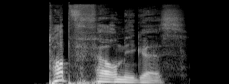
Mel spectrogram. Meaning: strong/mixed nominative/accusative neuter singular of topfförmig
- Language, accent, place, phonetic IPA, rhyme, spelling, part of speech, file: German, Germany, Berlin, [ˈtɔp͡fˌfœʁmɪɡəs], -ɔp͡ffœʁmɪɡəs, topfförmiges, adjective, De-topfförmiges.ogg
